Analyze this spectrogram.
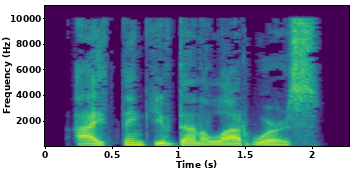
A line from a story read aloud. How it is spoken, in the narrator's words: I said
